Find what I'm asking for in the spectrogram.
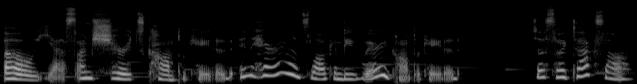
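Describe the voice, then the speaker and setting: Woman acting a mellow, genteel fairytale princess. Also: high-pitched, big pitch swings, measured pace, faint music behind, full character voice. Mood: polite, slyly menacing. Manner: formal, genteel fairytale phrasing with breathy sighs. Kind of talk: scripted romantic ASMR roleplay.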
